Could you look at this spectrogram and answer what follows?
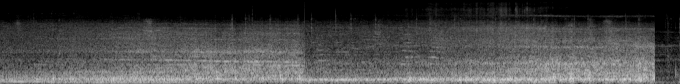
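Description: A Prague 15T low-floor tram gives a deep, steady rumble, close and loud, with faint rail clatter running through it and cutting off abruptly at the end.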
